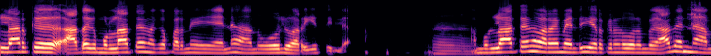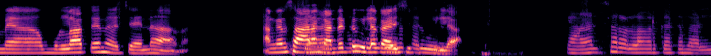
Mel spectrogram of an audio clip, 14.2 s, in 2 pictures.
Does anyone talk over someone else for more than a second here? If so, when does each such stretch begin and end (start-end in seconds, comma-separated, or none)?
10.0-11.5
